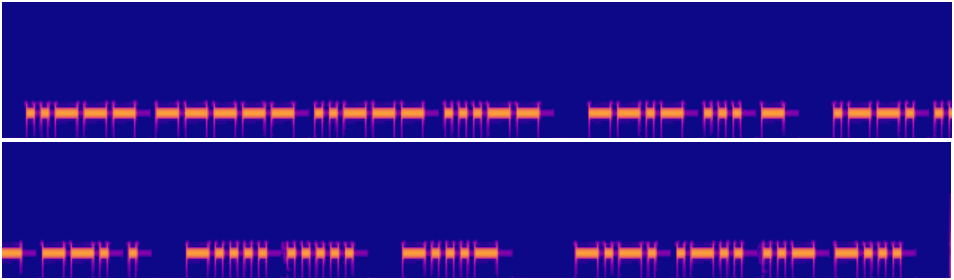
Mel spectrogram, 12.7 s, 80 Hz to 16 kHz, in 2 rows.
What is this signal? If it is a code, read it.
Morse code, heard as a keyed tone, about 25 wpm, 750 Hz. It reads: 2023 QST PAGE 65 <BT> CLUB
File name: Morse / 25WPM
